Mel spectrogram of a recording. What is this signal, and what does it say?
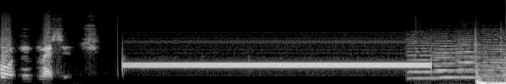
Emergency Alert System (SAME) tones (the 853 and 960 Hz attention tone), with speech. It is heard from 1.2 to 4.4 s.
